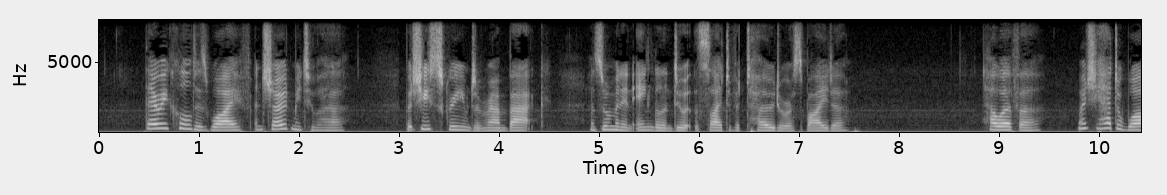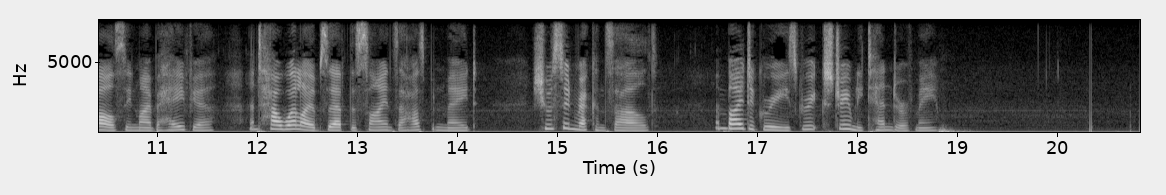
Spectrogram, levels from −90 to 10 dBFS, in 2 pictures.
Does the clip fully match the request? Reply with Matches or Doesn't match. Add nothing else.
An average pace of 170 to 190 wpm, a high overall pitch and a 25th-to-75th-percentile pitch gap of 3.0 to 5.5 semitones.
Matches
